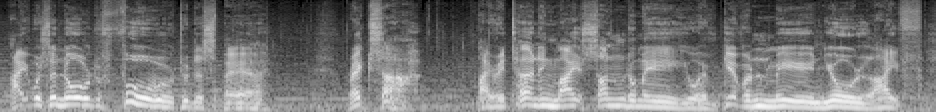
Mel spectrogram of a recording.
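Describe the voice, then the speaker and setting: A man voicing a noble old tauren chieftain in a video game, solemn and dignified in manner. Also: mid-range voice. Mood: moved, grateful. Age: older. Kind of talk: video game cutscene acting. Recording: music behind the voice.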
